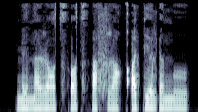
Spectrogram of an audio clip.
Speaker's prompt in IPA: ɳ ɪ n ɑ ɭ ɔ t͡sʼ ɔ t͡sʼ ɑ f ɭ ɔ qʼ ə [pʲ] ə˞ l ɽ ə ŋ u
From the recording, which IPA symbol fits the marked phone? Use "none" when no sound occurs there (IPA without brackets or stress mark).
pʲ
